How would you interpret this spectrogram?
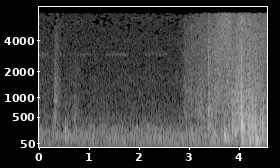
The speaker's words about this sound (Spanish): Cierra la puerta.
